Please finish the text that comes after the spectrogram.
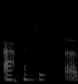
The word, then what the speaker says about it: aphantasia: I almost want to say alpha, but it's not. It's like aphantasia.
